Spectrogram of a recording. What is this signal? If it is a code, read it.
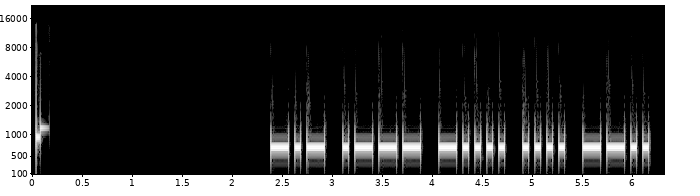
Morse code, heard as a keyed tone, about 20 wpm, 700 Hz. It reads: KJ6HZ
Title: USA Call Signs - 5 Characters - Repeated 2x - 20wpm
